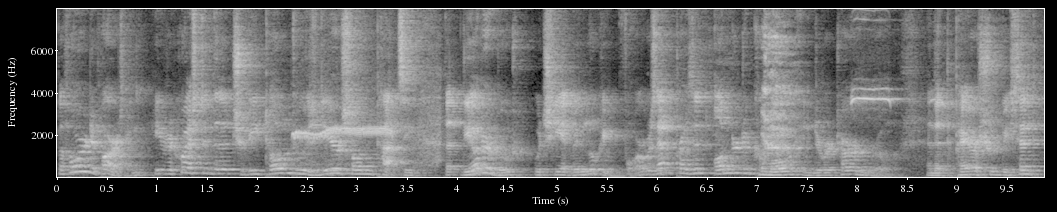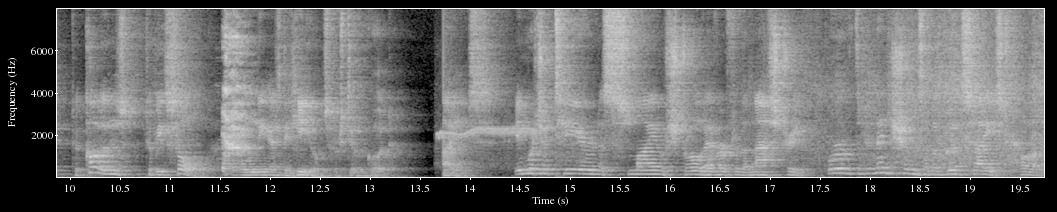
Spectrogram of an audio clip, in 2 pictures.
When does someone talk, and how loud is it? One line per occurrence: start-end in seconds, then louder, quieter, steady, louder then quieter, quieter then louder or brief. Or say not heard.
0.0-19.7 steady.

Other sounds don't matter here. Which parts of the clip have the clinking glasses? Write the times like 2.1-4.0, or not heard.
not heard.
